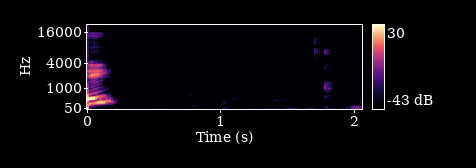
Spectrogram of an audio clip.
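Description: The tail of a spoken word, then near silence broken by one faint computer-mouse click near the end.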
